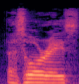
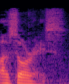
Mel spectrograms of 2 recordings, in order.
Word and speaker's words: Azores: so all right uh consensus among well English speakers in England and English speakers here in the United States is that uh it's two syllables anyway oor or Azor and not a third syllable Azores okay okay we may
